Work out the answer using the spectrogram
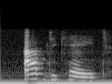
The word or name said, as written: abdicate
